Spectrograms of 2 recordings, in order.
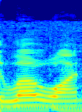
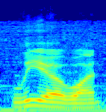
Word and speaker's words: Loe1: of a typo that should be low one loe one not leo one i promise yeah we'll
